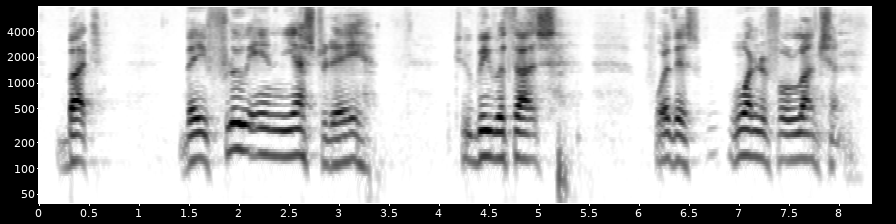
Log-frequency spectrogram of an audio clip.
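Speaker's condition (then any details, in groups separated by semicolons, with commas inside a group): ALS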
